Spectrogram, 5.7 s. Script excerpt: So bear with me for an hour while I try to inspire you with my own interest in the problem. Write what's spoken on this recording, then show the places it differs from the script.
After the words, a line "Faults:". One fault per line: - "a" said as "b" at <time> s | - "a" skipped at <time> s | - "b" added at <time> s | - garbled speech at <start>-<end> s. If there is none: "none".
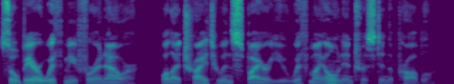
So bear with me for an hour while I try to inspire you with my own interest in the problem.
Faults:
none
